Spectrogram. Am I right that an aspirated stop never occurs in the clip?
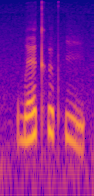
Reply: no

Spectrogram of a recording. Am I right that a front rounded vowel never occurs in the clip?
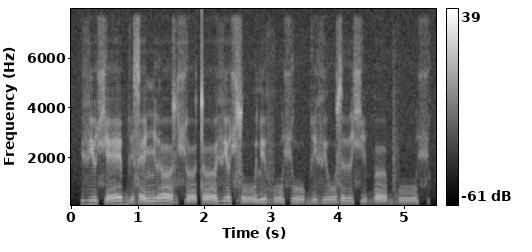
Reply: yes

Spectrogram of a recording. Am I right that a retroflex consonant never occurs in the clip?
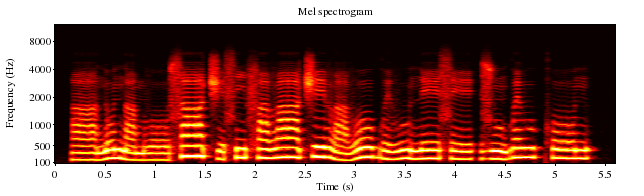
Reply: yes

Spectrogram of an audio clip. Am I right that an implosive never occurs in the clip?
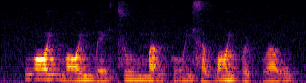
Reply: yes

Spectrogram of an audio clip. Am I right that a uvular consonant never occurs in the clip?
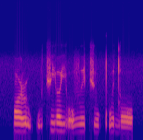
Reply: yes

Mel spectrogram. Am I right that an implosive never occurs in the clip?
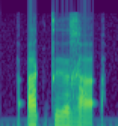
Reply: yes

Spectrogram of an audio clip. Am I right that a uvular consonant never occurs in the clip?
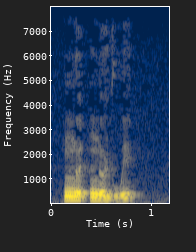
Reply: yes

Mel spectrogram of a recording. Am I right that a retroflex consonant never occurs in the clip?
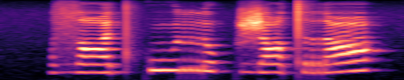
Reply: no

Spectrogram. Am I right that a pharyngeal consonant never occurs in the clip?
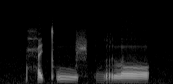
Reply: no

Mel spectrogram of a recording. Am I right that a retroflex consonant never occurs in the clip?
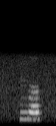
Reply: yes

